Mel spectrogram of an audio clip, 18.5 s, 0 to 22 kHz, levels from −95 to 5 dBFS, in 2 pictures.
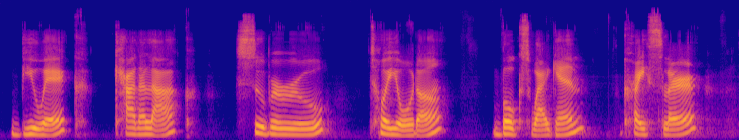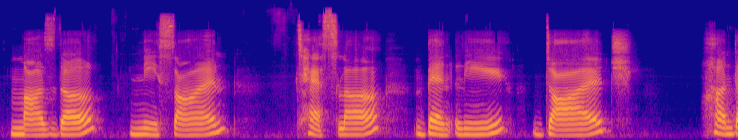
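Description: From the first second to the last, the speech has a gritty, grainy edge and a treble that keeps flickering in and out. That's likely Bluetooth SBC compression starving the top sub-bands of bits and quantising the rest coarsely, which fits a low bitrate of around 96 kbps.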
